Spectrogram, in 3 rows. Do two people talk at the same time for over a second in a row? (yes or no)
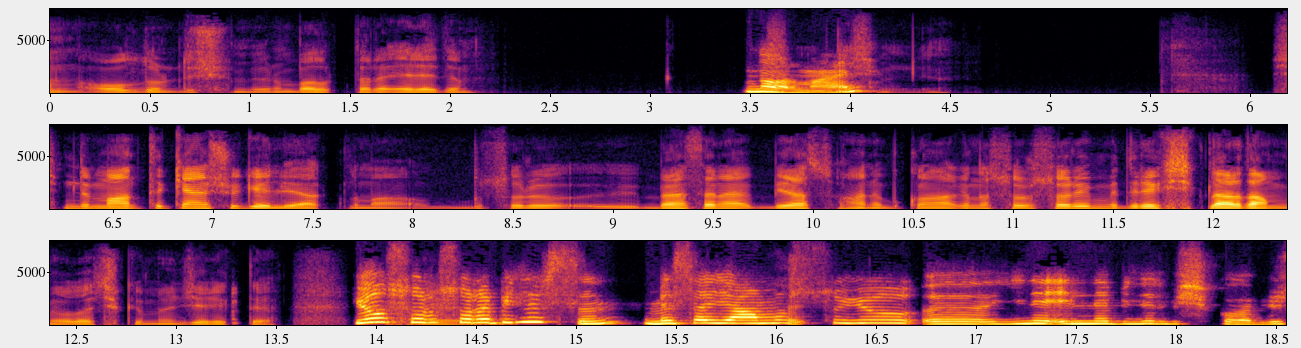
no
